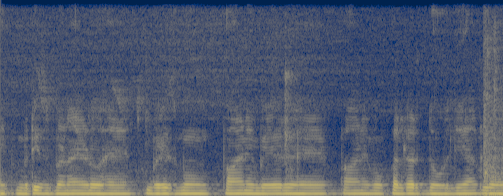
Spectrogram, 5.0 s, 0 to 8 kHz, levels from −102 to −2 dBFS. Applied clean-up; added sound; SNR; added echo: none; Sliding door / Train; 19 dB; reverberation time 2.3 s.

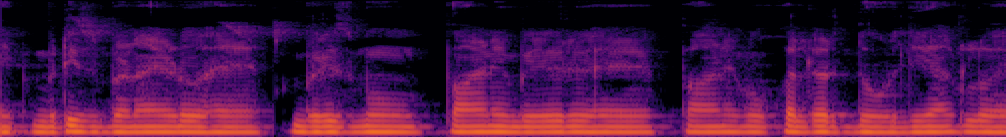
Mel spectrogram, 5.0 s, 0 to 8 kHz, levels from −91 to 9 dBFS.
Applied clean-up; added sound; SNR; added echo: none; none; none; none.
